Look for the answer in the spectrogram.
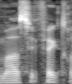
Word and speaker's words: Mass Effect: Mass Effects. Wie spricht man das aus? – Mass Effect. – Ohne S. Effekt, ohne S, genau.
